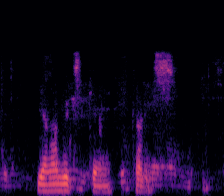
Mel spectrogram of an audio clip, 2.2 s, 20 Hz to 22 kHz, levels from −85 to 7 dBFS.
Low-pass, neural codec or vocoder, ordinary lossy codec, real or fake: 7.2 kHz; none; Opus, 24 kbps; real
